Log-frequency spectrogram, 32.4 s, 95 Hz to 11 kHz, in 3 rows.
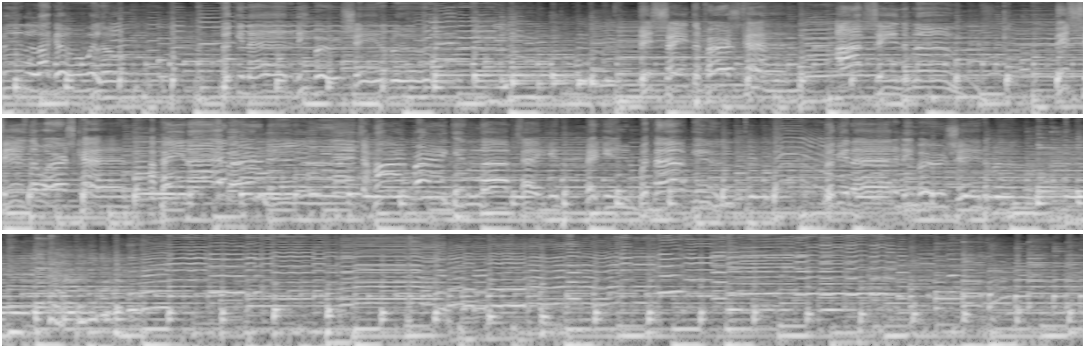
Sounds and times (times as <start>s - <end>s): Banjo: 0.0s - 32.4s
Bluegrass: 0.0s - 32.4s.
